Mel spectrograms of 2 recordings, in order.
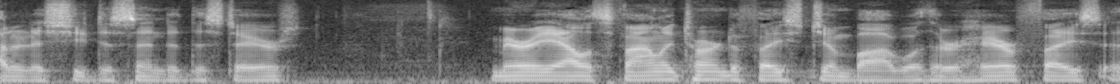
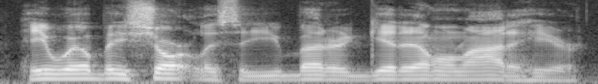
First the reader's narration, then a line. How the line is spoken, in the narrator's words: Mary Alice quit with a fake southern drawl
